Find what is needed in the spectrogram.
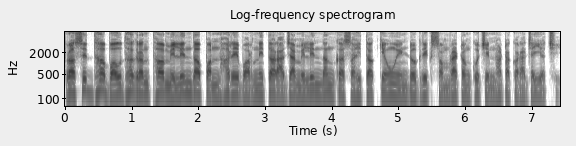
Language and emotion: Odia, neutral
